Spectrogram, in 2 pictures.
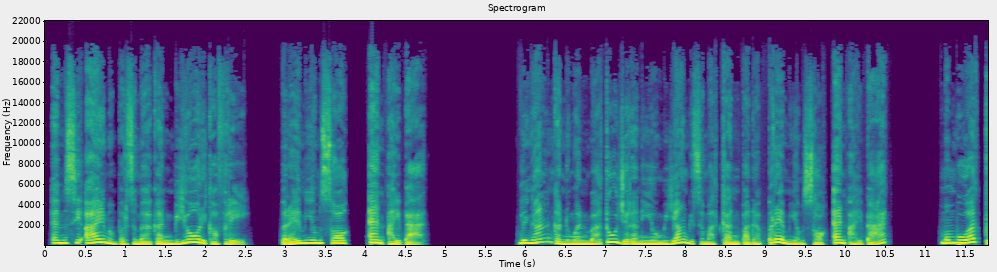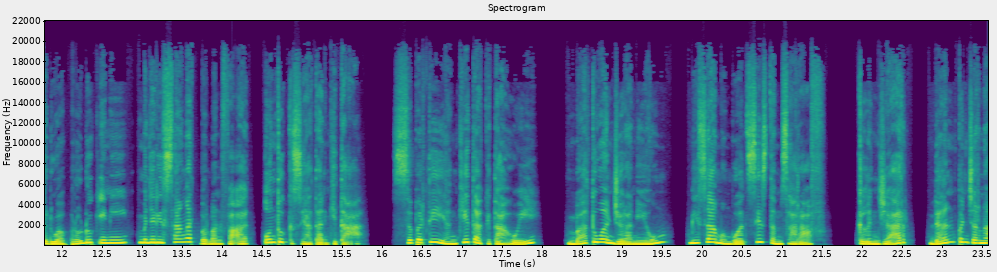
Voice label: INDONESIA FORMAL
